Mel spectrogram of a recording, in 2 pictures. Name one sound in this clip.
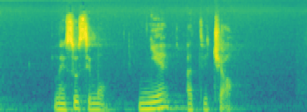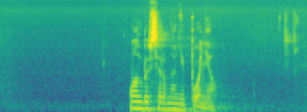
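A woman speaks calmly and clearly into a microphone, close by.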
